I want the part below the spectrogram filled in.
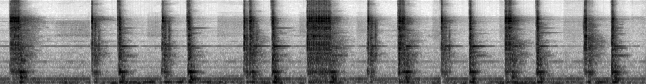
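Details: Starter that will not crank, giving sharp, dry clicks about two per second with no cranking underneath. Clicking usually points to the solenoid, but here the starter brushes are worn out.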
